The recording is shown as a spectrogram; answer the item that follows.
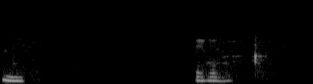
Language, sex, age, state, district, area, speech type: Malayalam, female, 60+, Kerala, Kottayam, rural, conversation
